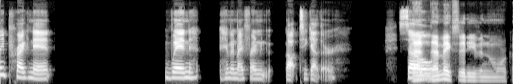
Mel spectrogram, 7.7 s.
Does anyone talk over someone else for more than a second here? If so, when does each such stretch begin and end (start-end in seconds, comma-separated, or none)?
none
